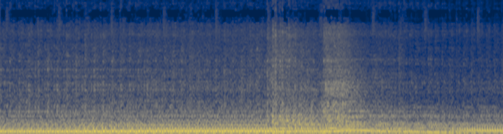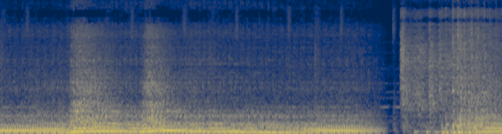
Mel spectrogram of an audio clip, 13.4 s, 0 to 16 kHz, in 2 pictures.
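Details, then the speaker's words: Drift car V6 (Project Seat Time Z) at first start after engine and transmission install: lumpy, uneven idle with a shaky beat and ragged blips when revved. Two ignition coils were wired backwards, so it ran on four of six cylinders. Misfire. "it actually had two ignition coils wired backwards so it was running on four cylinders"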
